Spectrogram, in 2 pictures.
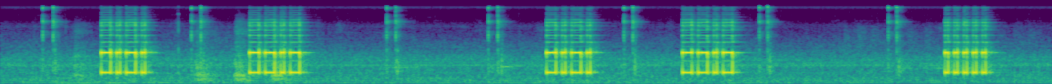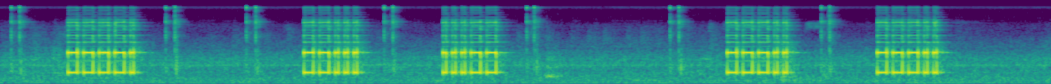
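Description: Morse code beeps play in quick bursts from a computer speaker.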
